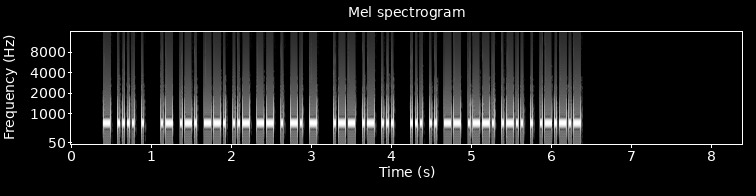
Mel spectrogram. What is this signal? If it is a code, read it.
Morse code, heard as a keyed tone, about 37 wpm, 700 Hz. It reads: THE ARGUMENT WAS SIMPLE.
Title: Sentences from Top 1400 Words 40wpm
